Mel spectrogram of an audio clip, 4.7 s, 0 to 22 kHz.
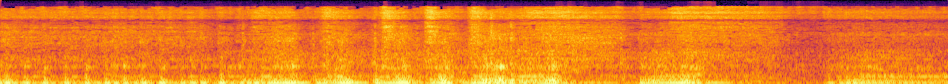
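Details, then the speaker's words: Mitsubishi Lancer 4G13 carbureted, brought in for hard starting and low power: long uneven cranking with lumpy churning that stumbles and fades after fitting a new, still-empty fuel filter, not catching until fuel reaches the carb; hard starting from fuel starvation. "Wala pang laman yung ano natin yung filter natin. So crank lang natin lahat mga bossing. Papaandarin natin mga boss para magkaroon ng gasolina. Hard starting to mga boss."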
